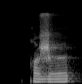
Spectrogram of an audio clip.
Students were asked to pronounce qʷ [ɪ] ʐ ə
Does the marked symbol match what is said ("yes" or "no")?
yes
